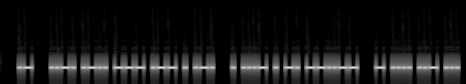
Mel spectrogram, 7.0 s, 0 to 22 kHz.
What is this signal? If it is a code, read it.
Morse code, heard as a keyed tone, about 30 wpm, 700 Hz. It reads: A FLOWER EVEN, THUS
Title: A Sound Of Thunder 30wpm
